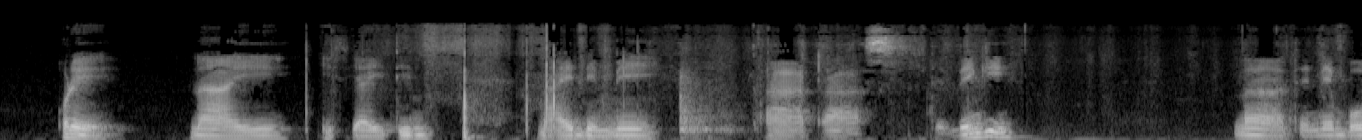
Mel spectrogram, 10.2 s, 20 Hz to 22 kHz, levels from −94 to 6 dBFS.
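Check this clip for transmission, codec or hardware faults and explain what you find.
The speech carries MP3 compression damage from start to finish. It is plainly audible, which fits a low bitrate of around 40 kbps. The likely cause is an MP3 encoder that was starved of bits. It dropped quieter frequency lines, which flicker in and out between frames. That leaves the speech with a watery, swirling texture.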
